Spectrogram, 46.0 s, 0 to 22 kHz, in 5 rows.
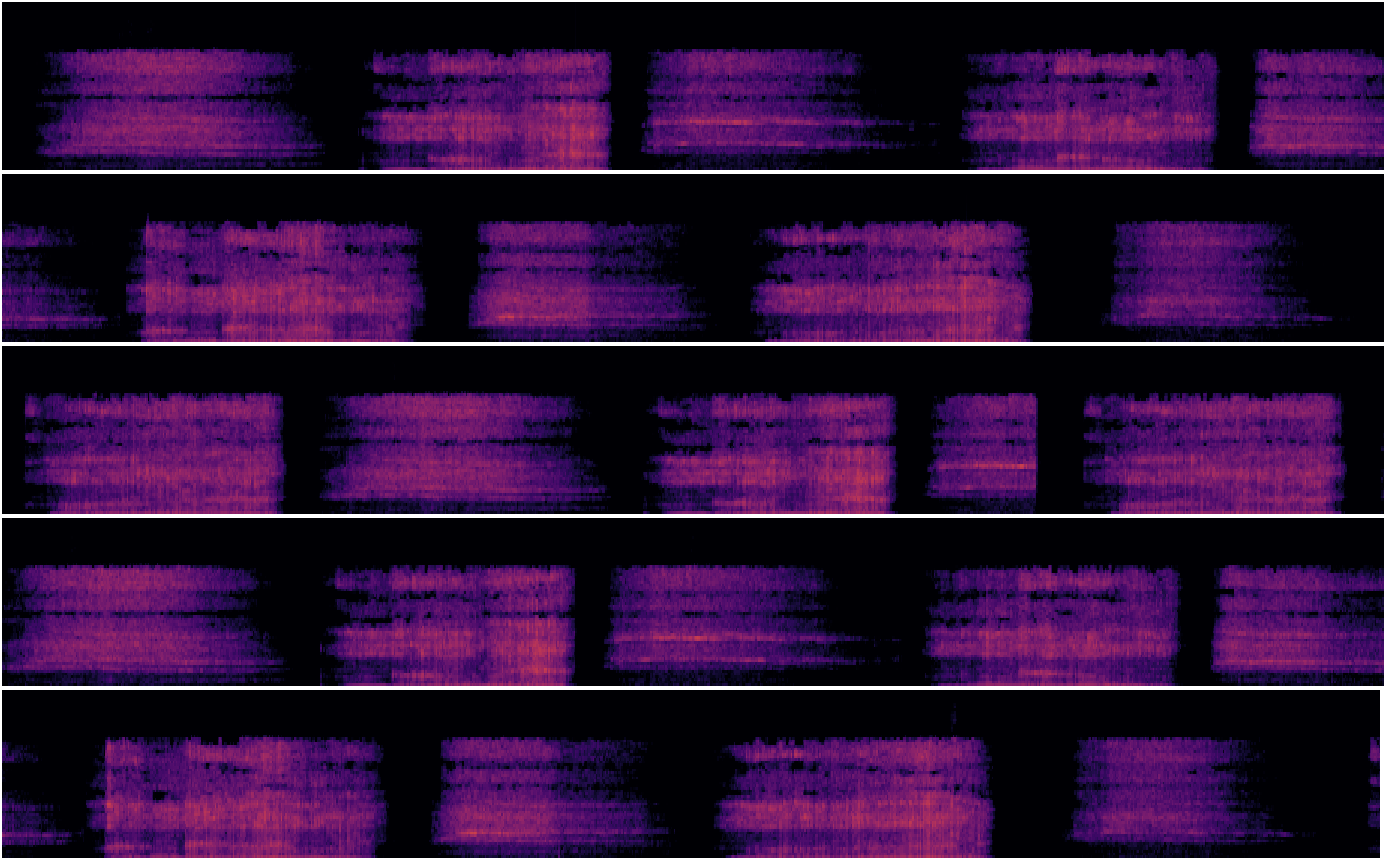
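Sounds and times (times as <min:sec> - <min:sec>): hissing breath: 0:00.2 - 0:02.2, 0:04.3 - 0:06.3, 0:07.7 - 0:10.0, 0:11.0 - 0:14.0, 0:19.4 - 0:22.5, 0:26.9 - 0:29.6, 0:31.7 - 0:33.5, 0:38.0 - 0:41.4, 0:44.0 - 0:45.6
man snoring: 0:00.2 - 0:05.8, 0:06.4 - 0:18.0, 0:18.6 - 0:33.2, 0:33.8 - 0:45.3.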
